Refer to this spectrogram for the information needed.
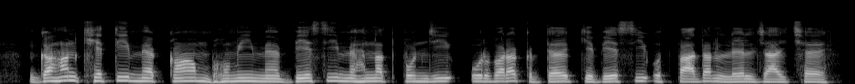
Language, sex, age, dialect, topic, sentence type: Maithili, male, 18-24, Eastern / Thethi, agriculture, statement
